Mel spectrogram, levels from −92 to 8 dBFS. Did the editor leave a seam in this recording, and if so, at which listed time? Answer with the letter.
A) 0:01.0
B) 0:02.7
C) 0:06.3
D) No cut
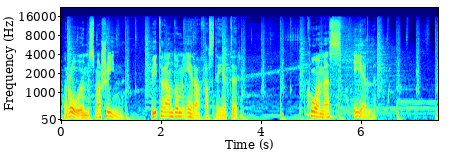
C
